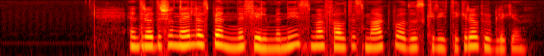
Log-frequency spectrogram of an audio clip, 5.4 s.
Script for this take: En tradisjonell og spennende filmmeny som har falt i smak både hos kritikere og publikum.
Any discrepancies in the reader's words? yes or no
no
